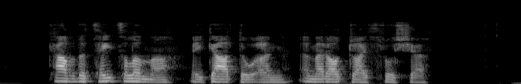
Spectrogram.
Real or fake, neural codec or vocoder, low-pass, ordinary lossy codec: real; none; 7.2 kHz; MP3, 32 kbps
